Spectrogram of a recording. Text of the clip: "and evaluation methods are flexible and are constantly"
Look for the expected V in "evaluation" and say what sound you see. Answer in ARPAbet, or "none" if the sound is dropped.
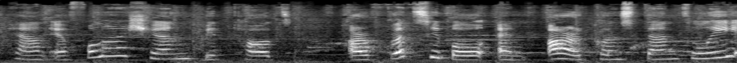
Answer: F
